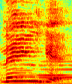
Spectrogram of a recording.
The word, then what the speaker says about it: Ringgit: れますが、マレー語での発音はリンゲに近いですね。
